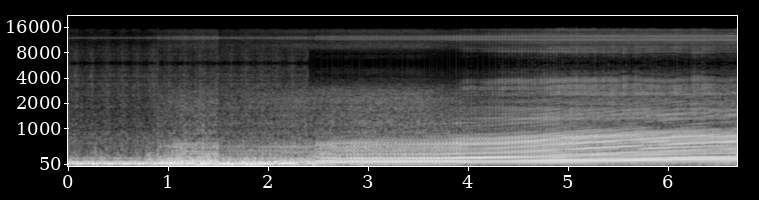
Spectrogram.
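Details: 2008 Subaru STI under full throttle, loud raspy pull with pitch climbing and rough puffing edge from exhaust leak at the downpipe-to-catback junction; noise under car at idle, at rear at WOT.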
